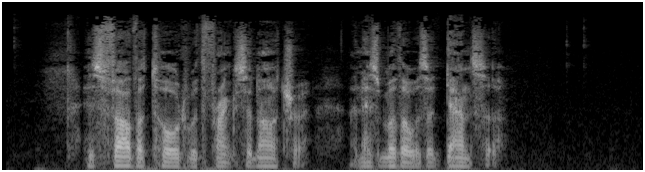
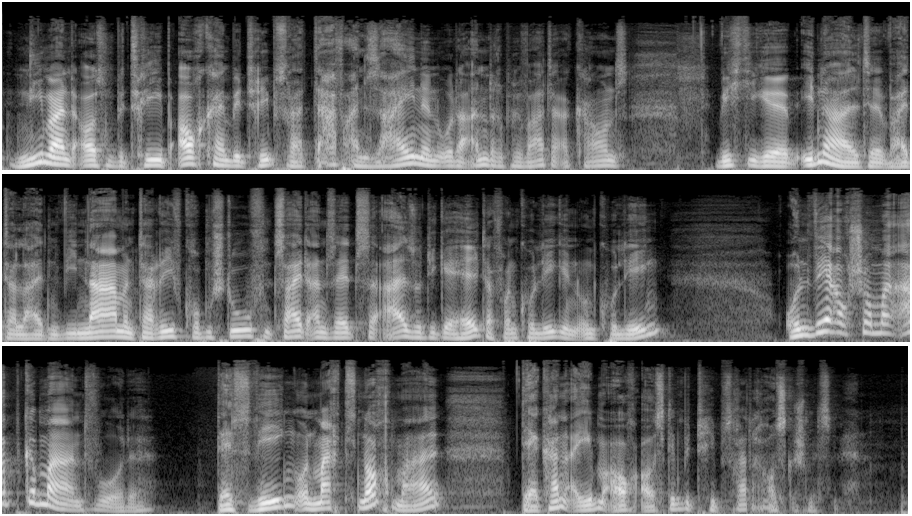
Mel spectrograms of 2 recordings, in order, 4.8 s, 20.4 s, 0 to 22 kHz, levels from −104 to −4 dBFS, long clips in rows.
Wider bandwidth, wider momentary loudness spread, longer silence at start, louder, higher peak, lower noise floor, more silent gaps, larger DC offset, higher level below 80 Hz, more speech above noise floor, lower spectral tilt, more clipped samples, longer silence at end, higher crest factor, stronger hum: about the same, 16 kHz vs 15.5 kHz; about the same, 15 LU vs 13 LU; first, 0.5 s vs 0.05 s; second, -38 LUFS vs -22 LUFS; second, -18 dBFS vs 0 dBFS; first, -82 dBFS vs -52 dBFS; neither; neither; second, -72 dBFS vs -46 dBFS; first, 43 dB vs 31 dB; second, -2.5 dB/octave vs -6.5 dB/octave; neither; first, 1.05 s vs 0 s; about the same, 24 dB vs 22 dB; neither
